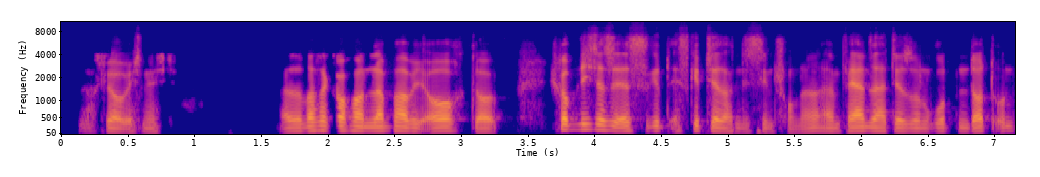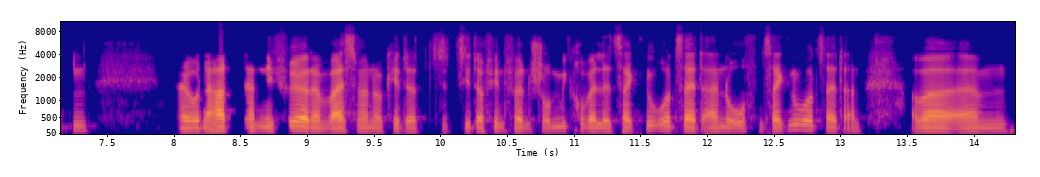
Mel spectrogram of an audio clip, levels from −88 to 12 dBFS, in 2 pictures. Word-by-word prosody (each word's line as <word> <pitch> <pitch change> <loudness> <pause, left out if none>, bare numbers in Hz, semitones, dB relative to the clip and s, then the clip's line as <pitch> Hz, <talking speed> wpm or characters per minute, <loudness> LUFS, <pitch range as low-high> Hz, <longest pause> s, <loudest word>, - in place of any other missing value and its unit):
Das - - -17
glaube - - 0
ich - - -8
nicht. - - -12 0.8
Also, 110 +1 -1
Wasserkocher 130 0 +4
und 120 - +4
Lampe 120 +1 +3
habe 115 -2 +6
ich - - -4
auch, 115 0 +3
glaube 95 - 0 0.4
ich - - -12
glaube 155 -1 +5
nicht, 155 0 +1
also, 140 -4 +3
es 120 +1 +1
gibt 130 - -5
es - - -9
gibt - - -2
ja - - +5
Sachen, 100 0 -3
die 95 - -11
ziehen 95 0 -7
Strom, 85 - -10
ne? 100 +5 -5
Ein 105 -1 -5
Fernseher 115 +1 +5
hat 110 - -3
ja 110 - +2
so 105 - -4
'n 100 - -7
roten 110 +1 -7
Dott 115 - +2
unten, 125 +1 -11 0.6
äh, 105 - +1
oder 105 +1 +1
hatten 120 -1 +2
die 115 - -1
früher. 125 -1 +5
Dann 105 -2 -1
weiß 105 +2 +4
man: 110 -1 -3
„Okay, 100 +2 -5
da 100 - -3
zi - - -16
zieht - - -6
auf - - -3
jeden 115 - -6
Fall 115 -2 -3
Strom.“ 105 0 -6
Mikrowelle 110 -2 -4
zeigt 110 +2 -4
'ne 135 - -4
Uhrzeit 125 -4 0
an, 110 +2 -2
Ofen 115 +1 -5
zeigt 110 +3 -1
'ne 145 - -4
Uhrzeit 140 -1 -3
an. - - -8 0.3
Aber, 110 0 +3
ähm, 105 0 -4
110 Hz, 265 wpm, -23 LUFS, 105-120 Hz, 0.8 s, habe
